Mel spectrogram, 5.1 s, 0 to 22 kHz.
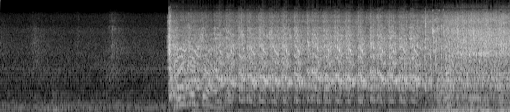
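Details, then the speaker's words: John Deere 6068T PowerTech diesel engine, stored four to five years: starter cranks hard at about three beats a second without catching; owner suspects air in the fuel system, crankcase breather found plugged. "try and fire it up again let's see if that goes away because that's maybe it's got air in the system"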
